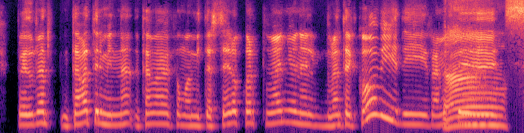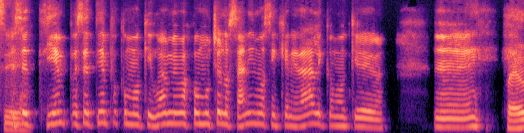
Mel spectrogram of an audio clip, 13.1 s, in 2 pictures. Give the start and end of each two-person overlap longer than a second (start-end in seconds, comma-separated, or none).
5.5-6.9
